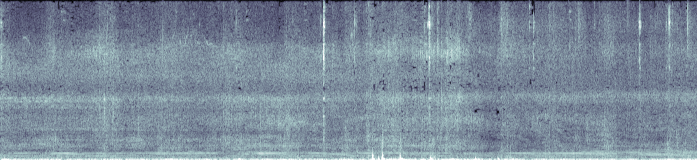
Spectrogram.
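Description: Footsteps and handling knocks from a walker on a leafy forest path over a low rumble of handling on the microphone, with a cluster of sharp knocks about four to five and a half seconds in, the loudest about five seconds in.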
